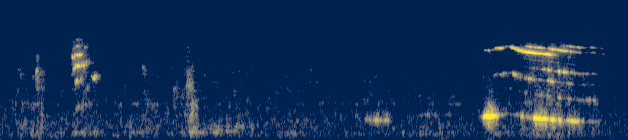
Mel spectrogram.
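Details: Cavalier King Charles Spaniel puppies, eight together in a pen, one month to seven weeks old, wrestling and playing: a few short high squeaks, then a loud drawn-out whining yelp that slides downward, in an otherwise quiet room.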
